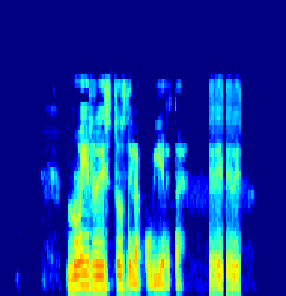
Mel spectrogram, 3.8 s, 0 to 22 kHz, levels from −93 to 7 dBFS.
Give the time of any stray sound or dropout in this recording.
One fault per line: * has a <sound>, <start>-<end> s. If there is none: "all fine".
* has a laugh, 2.8-3.2 s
